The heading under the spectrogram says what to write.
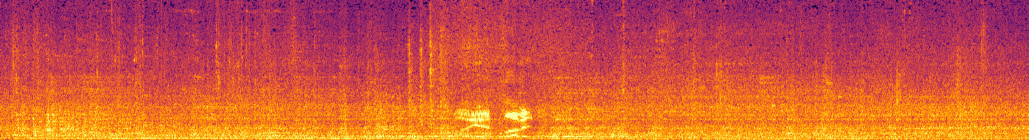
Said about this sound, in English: Here's a good cable car sound. Yeah, let's get it.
